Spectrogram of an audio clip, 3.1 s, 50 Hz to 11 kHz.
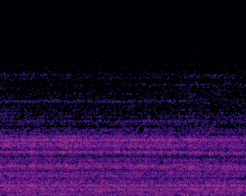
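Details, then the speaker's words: Combi-boiler heating system after bleeding the radiators: the filling valve is opened with a screwdriver and water rushes in with a steady even hiss and no knocks, raising pressure to about 1.25 bar. "You can hear the water running into the system. And as that gauge starts to go up, I'll open it up a bit more."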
